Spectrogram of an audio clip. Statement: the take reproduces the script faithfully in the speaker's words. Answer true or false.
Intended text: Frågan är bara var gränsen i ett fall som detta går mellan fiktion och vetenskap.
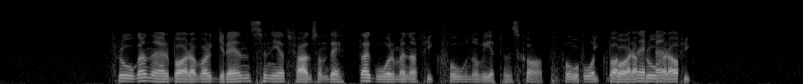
false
